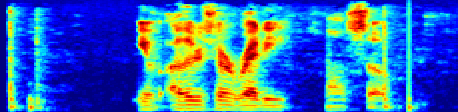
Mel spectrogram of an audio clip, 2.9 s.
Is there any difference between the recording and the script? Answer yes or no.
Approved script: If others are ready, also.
no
